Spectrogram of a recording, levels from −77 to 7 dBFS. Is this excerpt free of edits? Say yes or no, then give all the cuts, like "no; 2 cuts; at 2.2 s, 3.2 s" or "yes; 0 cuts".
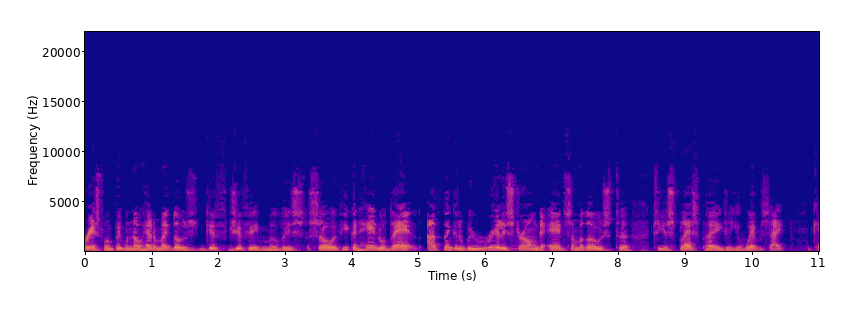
yes; 0 cuts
